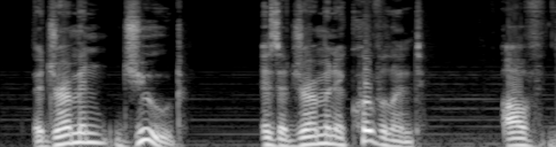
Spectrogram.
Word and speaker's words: Jude: The J in the German Jude is pronounced exactly like the English Y in yes, youth, and yacht.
